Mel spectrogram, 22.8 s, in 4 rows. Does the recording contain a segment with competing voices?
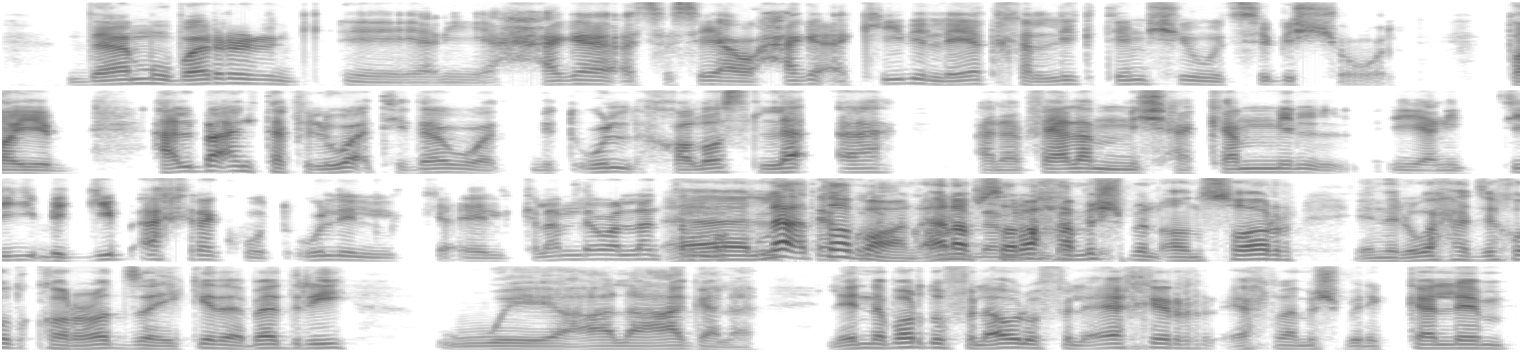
Yes, from 13.8 s

